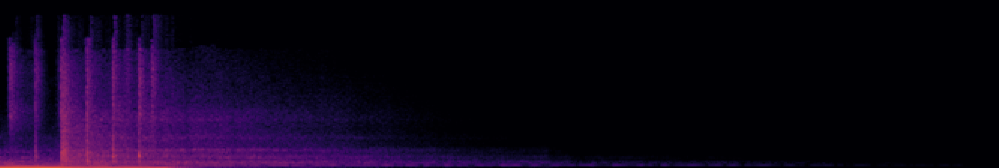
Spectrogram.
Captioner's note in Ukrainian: оплески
